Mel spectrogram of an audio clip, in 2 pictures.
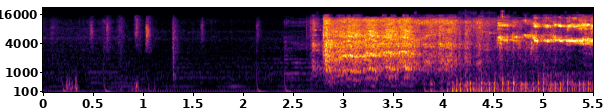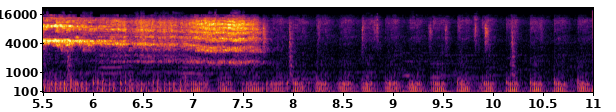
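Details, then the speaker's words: Bridgeport-ported Mazda RX7 FD RS, start-up recorded from the rear after a coolant refill: cranking catches into a loud, choppy idle with a high squeal over the first seconds that then fades. Owner suspects a loose belt needing tightening. "sounds like I have a belt to tighten up."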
